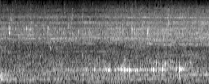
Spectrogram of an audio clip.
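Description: Water from a home borewell, steeped with clearing nuts and gooseberry wood, is poured into a container in a soft, brief trickling stream that is faint and close, with no talk.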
